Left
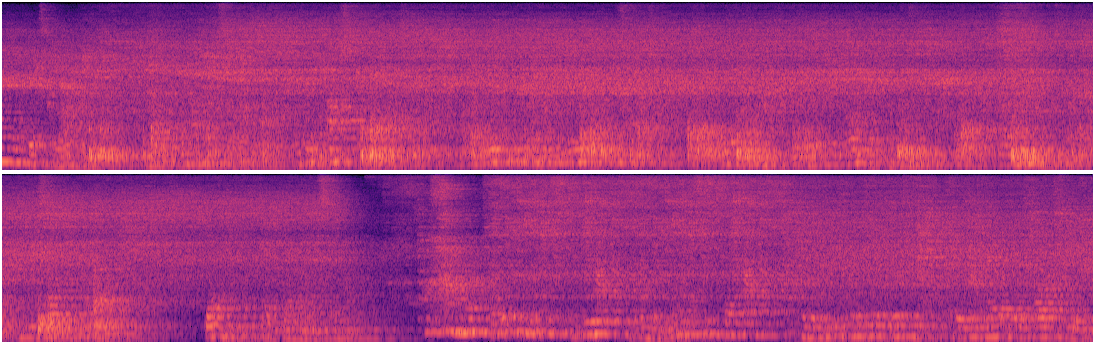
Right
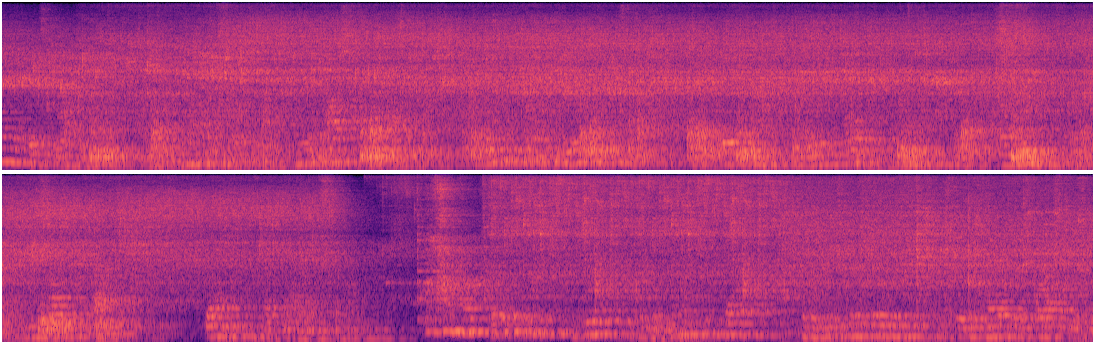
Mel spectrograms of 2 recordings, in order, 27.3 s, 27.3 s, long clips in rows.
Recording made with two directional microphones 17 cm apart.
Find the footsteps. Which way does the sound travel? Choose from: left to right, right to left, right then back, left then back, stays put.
right then back.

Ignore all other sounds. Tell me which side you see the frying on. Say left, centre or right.
right.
